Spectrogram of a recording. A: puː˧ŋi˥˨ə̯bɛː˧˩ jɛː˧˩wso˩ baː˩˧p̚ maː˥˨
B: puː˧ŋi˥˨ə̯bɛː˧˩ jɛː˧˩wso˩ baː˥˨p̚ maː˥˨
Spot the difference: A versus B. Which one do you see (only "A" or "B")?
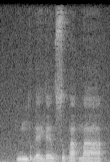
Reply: B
